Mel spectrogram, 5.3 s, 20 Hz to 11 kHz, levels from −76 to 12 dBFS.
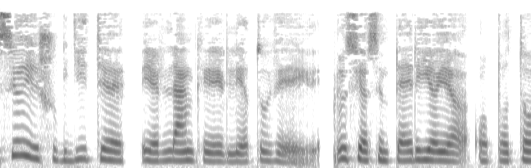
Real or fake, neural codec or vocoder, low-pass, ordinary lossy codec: fake; codec, 24 kHz, 1 kbps, SNAC; 9.9 kHz; MP3, 32 kbps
